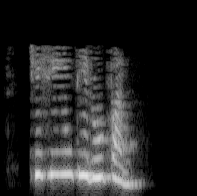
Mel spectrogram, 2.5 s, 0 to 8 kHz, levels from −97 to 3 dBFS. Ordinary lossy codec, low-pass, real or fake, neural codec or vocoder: AAC, 16 kbps; 7.2 kHz; real; none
